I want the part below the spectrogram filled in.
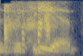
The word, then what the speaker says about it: Zakiya: Yeah, just really quickly, the correct pronunciation of my first name is Zakiya.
